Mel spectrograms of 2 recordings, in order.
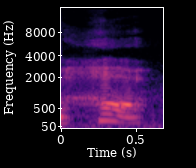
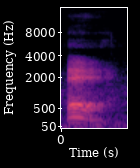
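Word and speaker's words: へ: And yes, I know this is not how this character is pronounced. But when it's a particle, rather than he, it's pronounced e.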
